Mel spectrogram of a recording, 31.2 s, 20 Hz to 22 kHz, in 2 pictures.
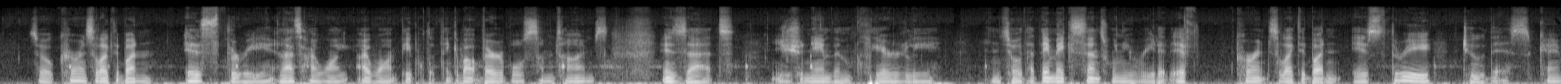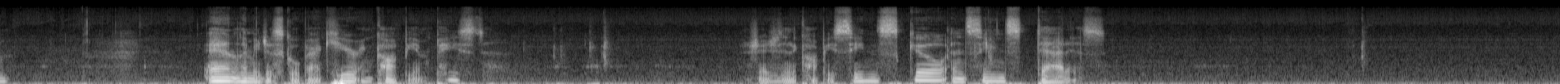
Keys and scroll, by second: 21.5 ctrl+c, 25.4 ctrl+c, 29.1 space.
